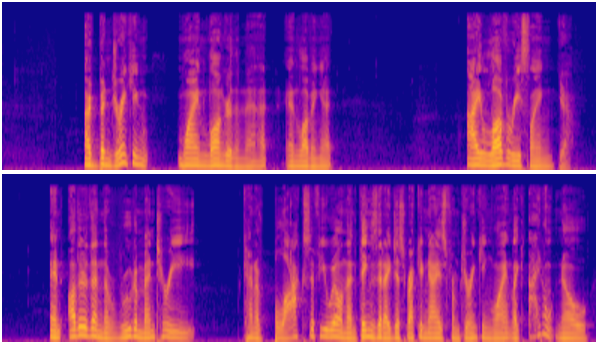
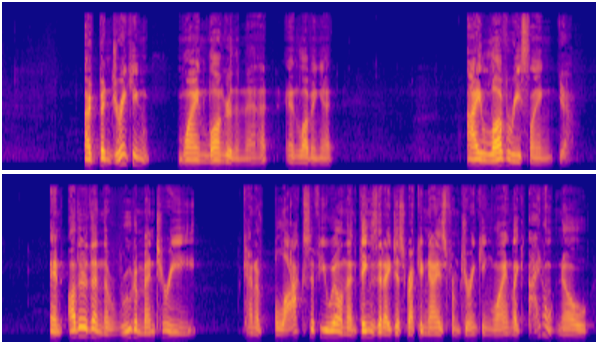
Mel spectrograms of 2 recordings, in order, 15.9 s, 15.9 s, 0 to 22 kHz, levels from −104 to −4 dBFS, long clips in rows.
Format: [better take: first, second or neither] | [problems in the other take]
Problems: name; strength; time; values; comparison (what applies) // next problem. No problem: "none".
first | thin; somewhat; fading below 300 Hz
